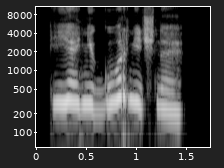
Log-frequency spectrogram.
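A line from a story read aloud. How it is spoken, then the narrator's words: Tearful reply. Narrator (Russian): Сквозь слезы отозвалась Мэйли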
